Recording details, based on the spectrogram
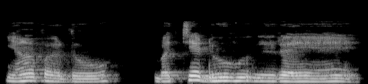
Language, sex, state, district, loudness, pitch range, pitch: Hindi, male, Bihar, Jamui, -17 LUFS, 140-155 Hz, 145 Hz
